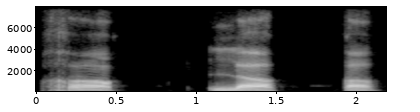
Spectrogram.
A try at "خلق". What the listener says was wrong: You have to join them together, okay?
